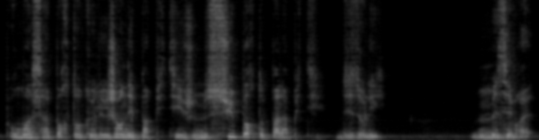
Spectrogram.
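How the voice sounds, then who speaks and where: A woman talks her viewers through a song she wrote, in an unhurried, casual way. Her voice is mellow and dark, and she speaks slowly and softly, stumbling and restarting as she searches for words and sometimes dropping almost to a whisper. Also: mid-range voice, flat delivery, husky. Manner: soft, hesitant, with restarts and trailing off. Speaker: songwriter explaining her own song. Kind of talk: casual spoken explanation to viewers.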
